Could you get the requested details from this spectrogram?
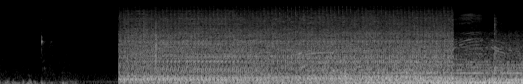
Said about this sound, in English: they chipped our street this week. They're there early in the week. And they're driving their trucks up and down.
